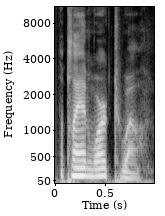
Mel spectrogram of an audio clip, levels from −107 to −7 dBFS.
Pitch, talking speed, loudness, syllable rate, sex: 120 Hz, 240 wpm, -18 LUFS, 5.3 syllables/s, male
